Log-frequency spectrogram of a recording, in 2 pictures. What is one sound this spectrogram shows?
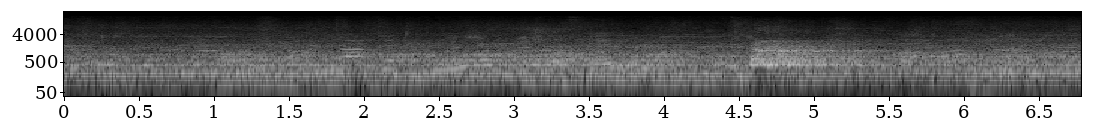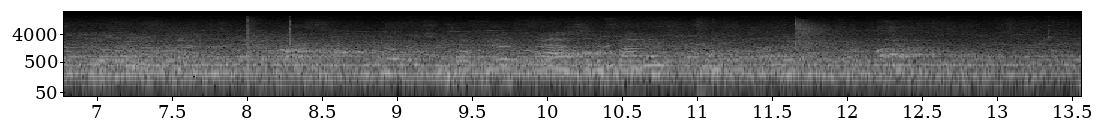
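A dog handler calls commands to a dog in a large echoing hall.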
